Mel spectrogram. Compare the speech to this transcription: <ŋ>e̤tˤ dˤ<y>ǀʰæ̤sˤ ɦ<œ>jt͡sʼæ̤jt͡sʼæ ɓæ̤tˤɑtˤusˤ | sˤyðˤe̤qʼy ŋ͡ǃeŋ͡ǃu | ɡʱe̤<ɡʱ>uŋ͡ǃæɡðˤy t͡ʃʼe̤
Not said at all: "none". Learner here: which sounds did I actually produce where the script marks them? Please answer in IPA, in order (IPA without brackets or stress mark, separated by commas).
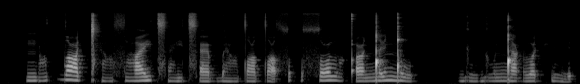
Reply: ŋ, e, æ, ɡʱ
